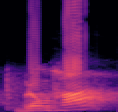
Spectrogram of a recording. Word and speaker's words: ব্রহ্মা: এই জন্য মটা আগে আসলো, হটা পরে গেল, জন্য হলো ব্রহ্মা, ব্রাহ্মণ।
